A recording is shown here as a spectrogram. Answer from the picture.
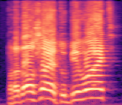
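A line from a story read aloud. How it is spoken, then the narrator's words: Shouting. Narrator (Russian): заорал генерал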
